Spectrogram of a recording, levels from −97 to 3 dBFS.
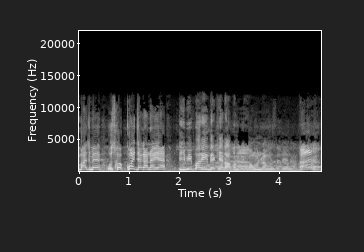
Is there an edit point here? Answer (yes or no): yes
